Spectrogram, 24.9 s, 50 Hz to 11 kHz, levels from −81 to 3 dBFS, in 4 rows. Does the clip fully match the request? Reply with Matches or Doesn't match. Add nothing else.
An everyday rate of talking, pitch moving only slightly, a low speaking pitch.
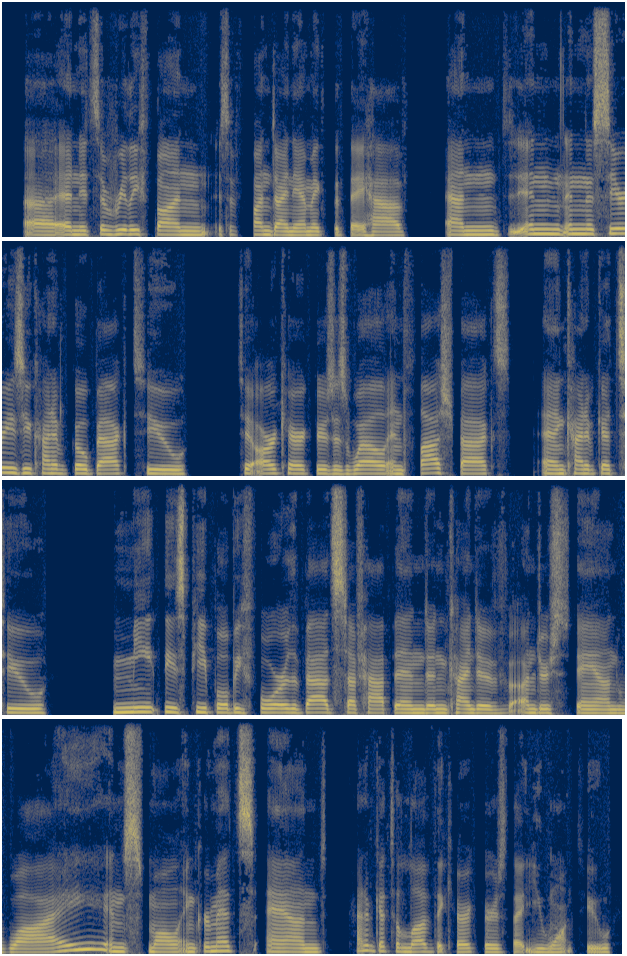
Doesn't match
